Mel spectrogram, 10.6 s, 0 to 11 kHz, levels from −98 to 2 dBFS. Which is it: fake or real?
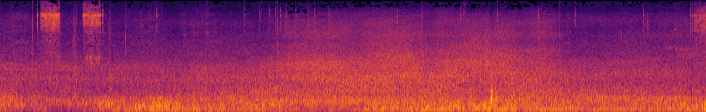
real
